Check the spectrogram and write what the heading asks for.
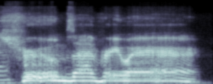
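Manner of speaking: slow, wailing playful call; drawn-out mock cry. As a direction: stretch both words out long. Mock cry about mushrooms in game.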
